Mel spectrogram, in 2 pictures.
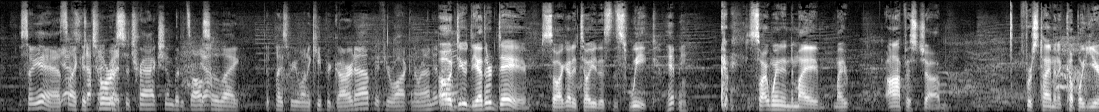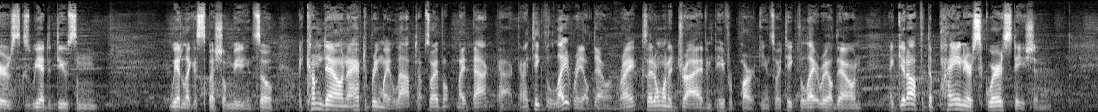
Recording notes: In one of Seattle's oldest bars, the Central Saloon in historic Pioneer Square. Recorded live at the Central Saloon on 05/19/2022.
